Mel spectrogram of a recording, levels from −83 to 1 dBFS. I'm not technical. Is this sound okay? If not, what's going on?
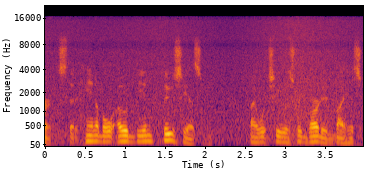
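Yes, the recording has no technical problems, and the quiet background noise you may notice is simply the room where the microphone was, not something going wrong with the system.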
